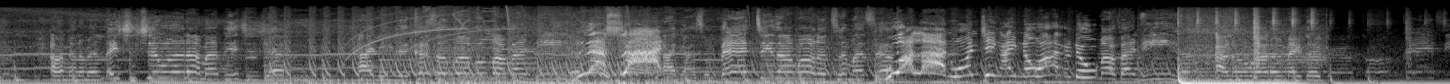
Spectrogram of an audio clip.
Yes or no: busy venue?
yes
